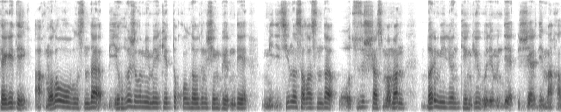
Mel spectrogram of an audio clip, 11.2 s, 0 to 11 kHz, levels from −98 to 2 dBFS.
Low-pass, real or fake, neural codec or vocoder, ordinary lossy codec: none; fake; vocoder, 22.05 kHz, 80 mel bands, HiFi-GAN; none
